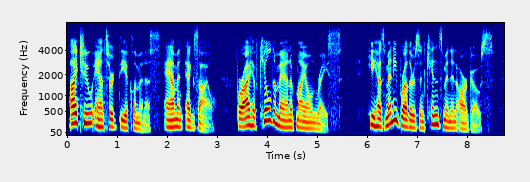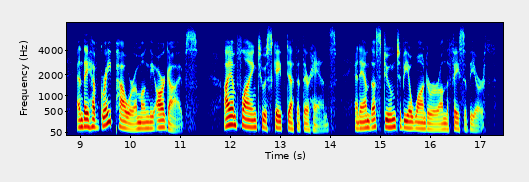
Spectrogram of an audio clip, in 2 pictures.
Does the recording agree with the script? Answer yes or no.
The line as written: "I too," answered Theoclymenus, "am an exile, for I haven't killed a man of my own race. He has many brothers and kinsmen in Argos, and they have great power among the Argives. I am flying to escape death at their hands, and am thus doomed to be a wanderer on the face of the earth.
no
